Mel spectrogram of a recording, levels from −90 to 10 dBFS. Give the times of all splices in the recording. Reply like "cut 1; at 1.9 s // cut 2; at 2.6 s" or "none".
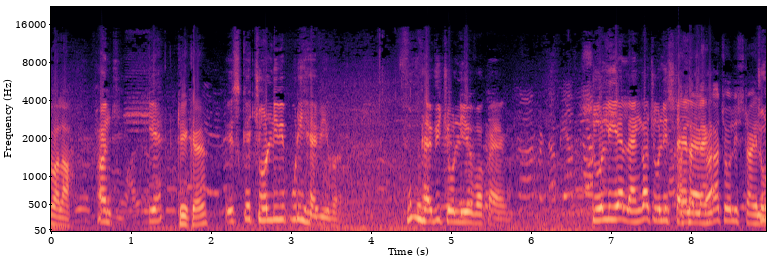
cut 1; at 1.2 s // cut 2; at 6.6 s

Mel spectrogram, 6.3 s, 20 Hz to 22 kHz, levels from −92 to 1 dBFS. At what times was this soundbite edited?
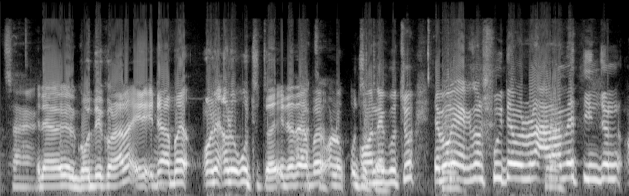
none

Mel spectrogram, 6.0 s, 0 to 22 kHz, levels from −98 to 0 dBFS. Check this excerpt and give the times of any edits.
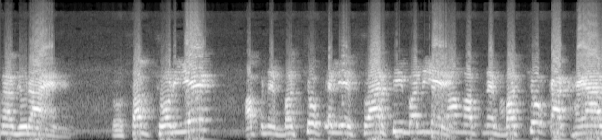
cut 1; at 4.4 s

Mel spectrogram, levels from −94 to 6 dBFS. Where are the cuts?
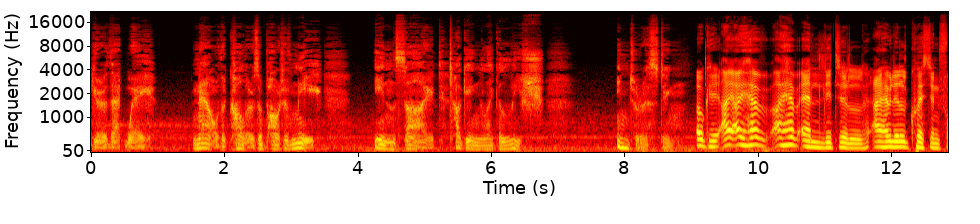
cut 1; at 5.3 s // cut 2; at 8.9 s

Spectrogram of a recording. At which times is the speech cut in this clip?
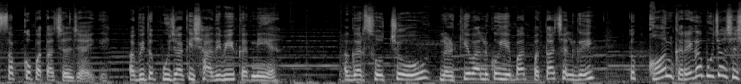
cut 1; at 1.1 s

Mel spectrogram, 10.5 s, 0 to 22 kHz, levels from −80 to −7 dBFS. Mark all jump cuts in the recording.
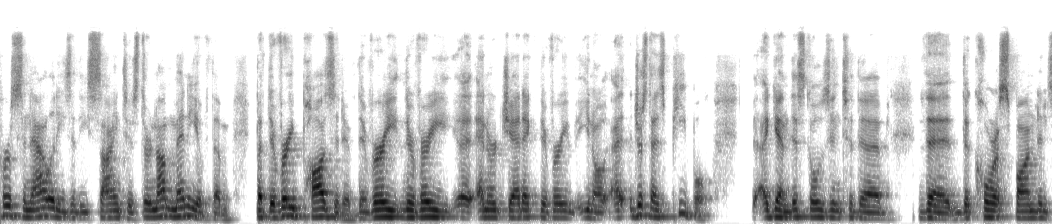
cut 1; at 7.3 s

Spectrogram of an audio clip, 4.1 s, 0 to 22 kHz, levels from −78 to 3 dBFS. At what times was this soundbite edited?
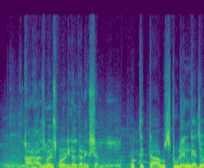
cut 1; at 2.5 s

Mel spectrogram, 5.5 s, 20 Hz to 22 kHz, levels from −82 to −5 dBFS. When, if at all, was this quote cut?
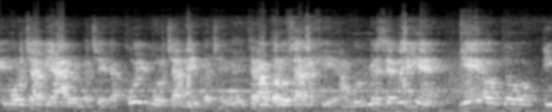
cut 1; at 4.5 s

